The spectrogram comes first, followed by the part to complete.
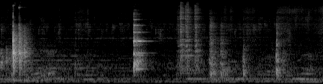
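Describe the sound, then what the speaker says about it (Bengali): A spoon stirs raw flour in a cooking pan for a creamy prawn and mushroom dish, giving soft scraping strokes and a few light metallic clinks, close and fairly quiet. "জাস্ট ময়দাটার কাঁচা ভাবটা তোলার জন্য একটুখানি নাড়িয়ে নিচ্ছি"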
